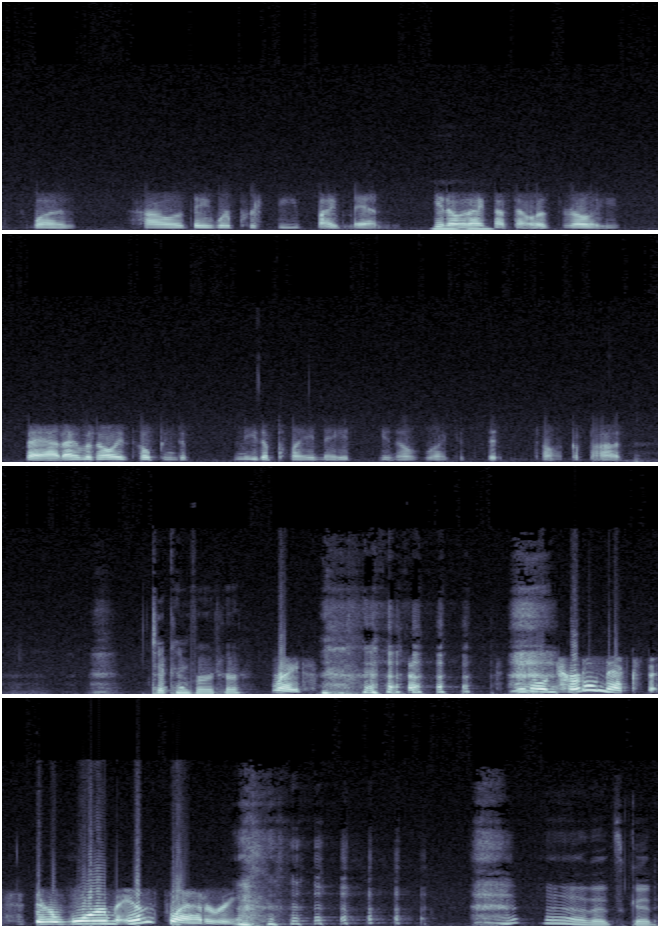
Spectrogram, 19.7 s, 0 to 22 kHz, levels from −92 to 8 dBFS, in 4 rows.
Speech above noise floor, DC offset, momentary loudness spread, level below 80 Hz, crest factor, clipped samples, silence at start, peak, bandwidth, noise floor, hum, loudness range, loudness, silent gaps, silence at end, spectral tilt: 42 dB; under 0.1%; 23 LU; -52 dBFS; 16 dB; under 0.1%; 0.25 s; 0 dBFS; 11 kHz; -57 dBFS; none; 18 LU; -15 LUFS; none; 0 s; -6 dB/octave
